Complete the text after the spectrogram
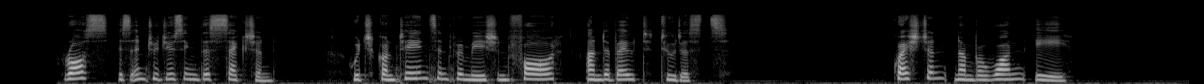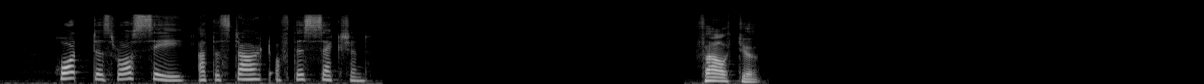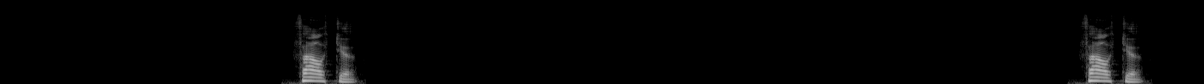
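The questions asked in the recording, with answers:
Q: What does Ross say at the start of this section?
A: Welcome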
